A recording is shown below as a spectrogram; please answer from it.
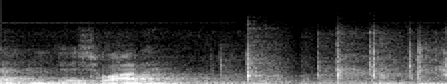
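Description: Computer keyboard keys clicking a few times in quick, separate strokes while a man's low voice is heard.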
